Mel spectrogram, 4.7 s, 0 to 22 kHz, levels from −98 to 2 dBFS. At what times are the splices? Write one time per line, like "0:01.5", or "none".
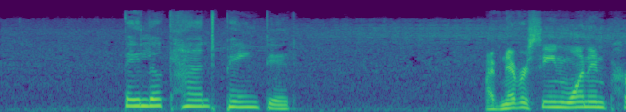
0:00.9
